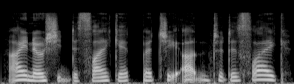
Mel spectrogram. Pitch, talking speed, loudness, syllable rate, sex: 185 Hz, 205 wpm, -18 LUFS, 5.3 syllables/s, female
